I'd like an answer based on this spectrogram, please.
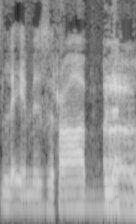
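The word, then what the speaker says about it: Les Misérables: Mis is the most popular one, but the actual is Les Miserables. So that's the hipsters being cool. Okay, gotcha. Yes, I love when somebody can pronounce it correctly.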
